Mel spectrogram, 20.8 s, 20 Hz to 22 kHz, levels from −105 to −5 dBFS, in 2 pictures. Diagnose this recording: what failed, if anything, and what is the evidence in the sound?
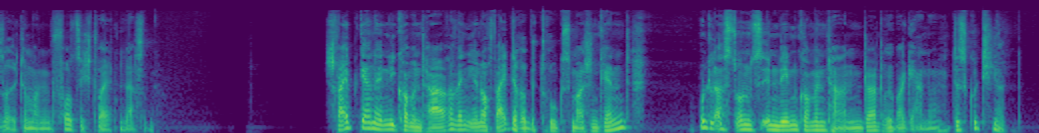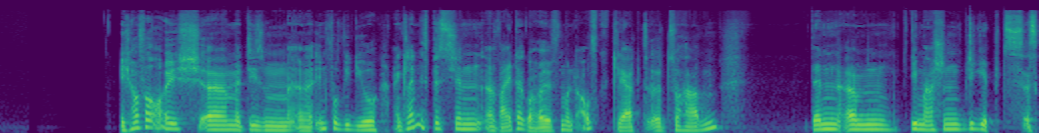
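At the codec stage, a call bitrate drop: the bandwidth estimate fell and the encoder was forced to spend far fewer bits. From 14.81 s to the end, the sound turns coarser and duller, which fits a drop from about 96 kbps to about 24 kbps, bottoming out for roughly 4.3 s.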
